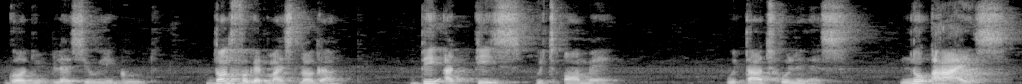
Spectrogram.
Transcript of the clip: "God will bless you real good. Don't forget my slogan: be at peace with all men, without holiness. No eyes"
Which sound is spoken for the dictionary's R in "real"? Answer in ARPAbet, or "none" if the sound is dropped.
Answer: W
